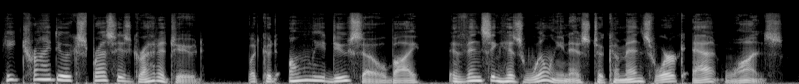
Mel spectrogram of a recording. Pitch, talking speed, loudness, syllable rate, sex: 130 Hz, 150 wpm, -17 LUFS, 4.5 syllables/s, male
